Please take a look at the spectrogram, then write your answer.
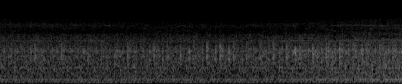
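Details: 2000 Jeep Grand Cherokee idling after new spark plugs: quiet steady idle with a fairly even beat and no obvious miss or rattle; running smoothly.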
